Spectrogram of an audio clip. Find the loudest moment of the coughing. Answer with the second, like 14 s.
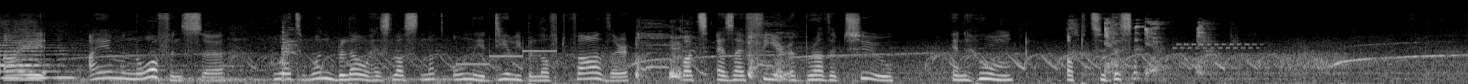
7 s.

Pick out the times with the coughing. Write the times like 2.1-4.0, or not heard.
2.3-3.0, 6.3-8.1, 10.0-12.5.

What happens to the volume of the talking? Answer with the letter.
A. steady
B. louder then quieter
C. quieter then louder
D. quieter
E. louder
A.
